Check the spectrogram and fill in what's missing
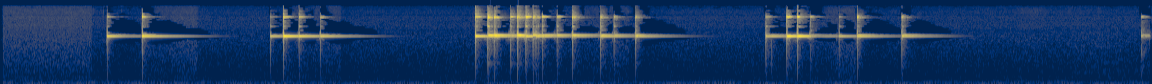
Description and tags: Glass Bell Ringing
I managed to get ahold of my grandmother's bell collection. Most of these are very small and high pitched, but this one is bigger and makes a very full, glassy ding.
Bell, Ding, Roll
